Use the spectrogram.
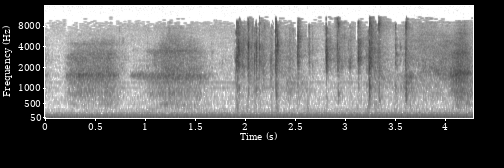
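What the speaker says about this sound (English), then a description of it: "If I type some text in here" Bursts of rapid keystrokes on a computer keyboard as text is entered into a web form, sharp clustered clicks after a couple of soft breaths, close and fairly loud with no talking.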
